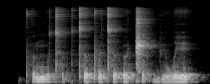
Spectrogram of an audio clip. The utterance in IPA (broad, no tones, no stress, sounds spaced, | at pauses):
pʰ ɵ ŋ u tʰ ɵ k tʼ ə pʼ ɵ tʰ ə ʔ ɵ ǁ ɵ k b y w e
